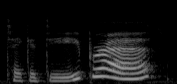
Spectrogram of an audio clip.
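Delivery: slow, calm spider voice; smiling coach. Acted. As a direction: coach him gently, smiling.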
